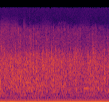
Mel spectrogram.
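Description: Stand-up comedy audience applauding, a steady even patter of clapping after a punchline.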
